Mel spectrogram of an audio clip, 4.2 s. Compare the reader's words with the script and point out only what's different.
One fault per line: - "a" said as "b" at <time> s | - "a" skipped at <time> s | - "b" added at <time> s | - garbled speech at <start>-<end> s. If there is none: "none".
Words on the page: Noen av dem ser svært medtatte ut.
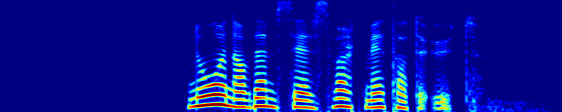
none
